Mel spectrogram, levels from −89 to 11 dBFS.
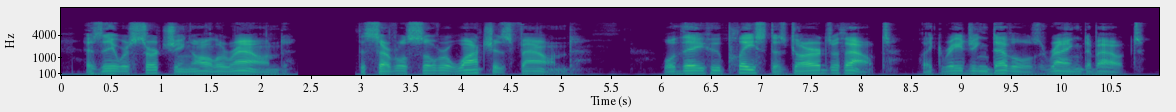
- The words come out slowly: Yes, slow, 125 wpm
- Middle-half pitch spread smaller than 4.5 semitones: Yes, average, 3.0 semitones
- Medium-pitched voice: No, low, 110 Hz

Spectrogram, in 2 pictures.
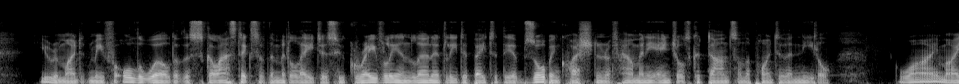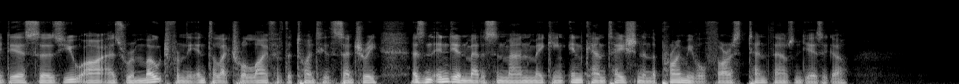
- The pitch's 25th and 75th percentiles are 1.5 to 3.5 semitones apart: Yes, average, 2.8 semitones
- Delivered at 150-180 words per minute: No, fast, 205 wpm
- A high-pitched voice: No, very low, 80 Hz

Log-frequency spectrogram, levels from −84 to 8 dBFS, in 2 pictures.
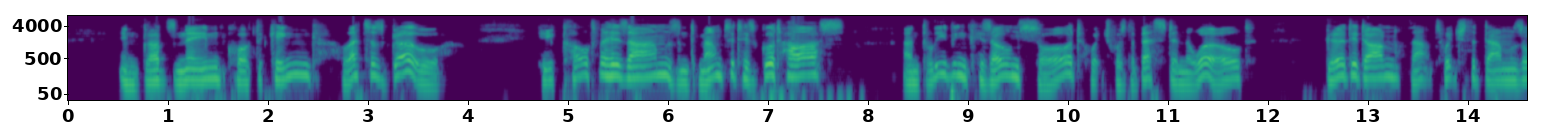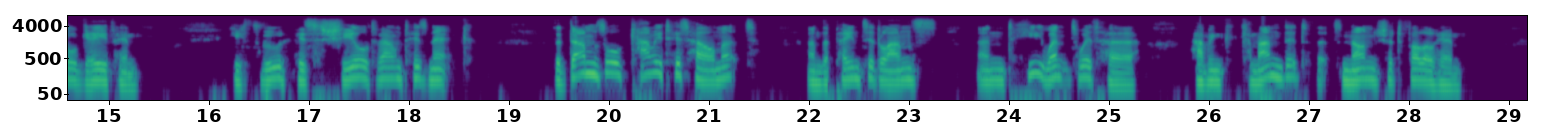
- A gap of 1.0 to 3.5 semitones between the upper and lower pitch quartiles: No, wide, 5.4 semitones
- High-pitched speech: No, low, 130 Hz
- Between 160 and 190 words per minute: No, average, 140 wpm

